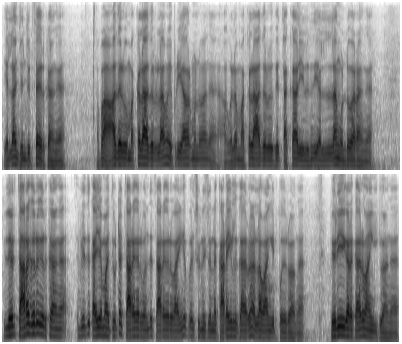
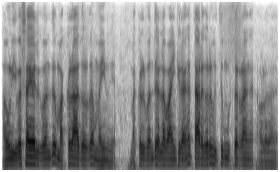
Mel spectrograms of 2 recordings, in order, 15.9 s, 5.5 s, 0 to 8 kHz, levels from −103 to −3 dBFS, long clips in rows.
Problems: none marked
